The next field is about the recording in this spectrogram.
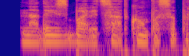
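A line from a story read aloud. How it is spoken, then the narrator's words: Captain mumbling. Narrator (Russian): пробормотал капитан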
